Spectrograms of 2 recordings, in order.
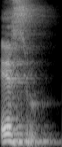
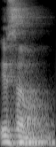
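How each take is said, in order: First: The s runs straight into the m. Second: A short a vowel separates the s and m. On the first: The speaker calls it right. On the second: The speaker calls it wrong.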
